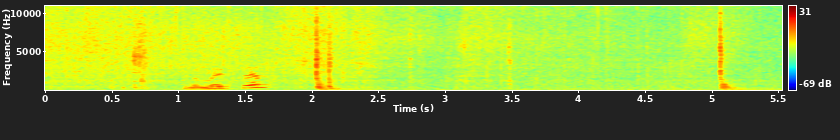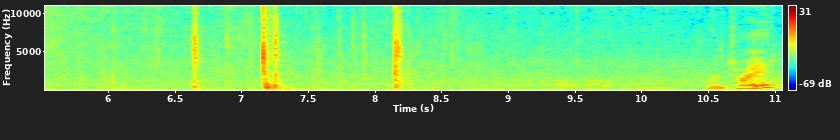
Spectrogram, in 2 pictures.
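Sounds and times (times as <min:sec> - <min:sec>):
meat sizzling in a frying pan: 0:00.0 - 0:10.9
utensil knocking against pan: 0:05.1 - 0:05.4.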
